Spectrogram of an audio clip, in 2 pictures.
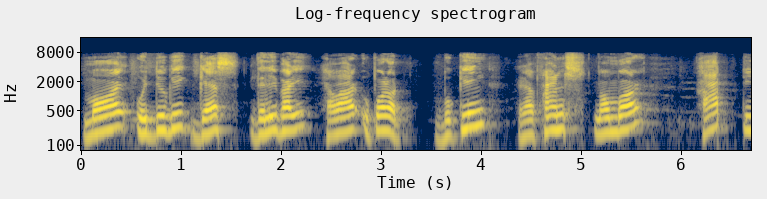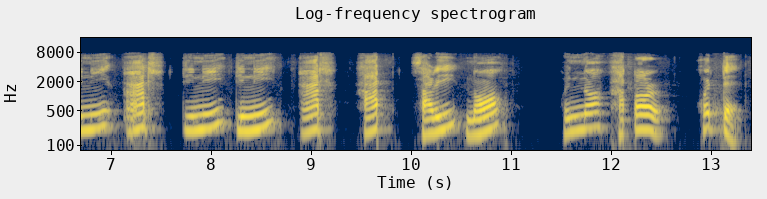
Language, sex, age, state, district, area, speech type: Assamese, male, 30-45, Assam, Golaghat, urban, read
